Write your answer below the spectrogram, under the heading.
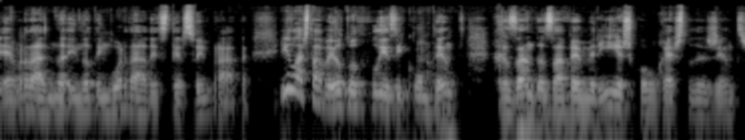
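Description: Speaking with a European Portuguese accent, a man uses a fairly low pitch with ordinary variation at a moderate pace. The recording is very clean, with a silent background. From Portugal. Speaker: theology professor. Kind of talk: casual chat.

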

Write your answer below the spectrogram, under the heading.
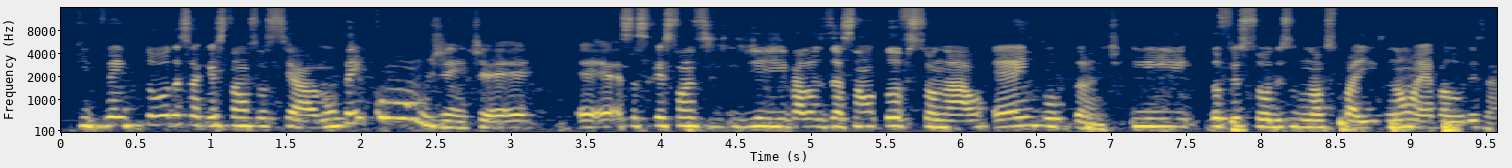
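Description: Over noticeable background noise, a woman with a fairly high pitch keeps a moderate pace, with hardly any pauses and ordinary pitch variation. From Mato Grosso, Brazil. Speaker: school chemistry teacher. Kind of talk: casual chat.

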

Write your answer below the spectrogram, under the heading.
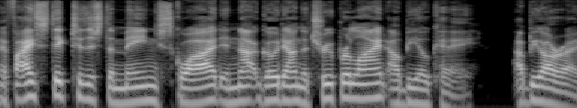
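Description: A man with a normal speaking voice talks at a moderate pace, fairly high for a man, with ordinary pitch variation. The recording is very clean with a silent background, and the sound is dry and close with no echo. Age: 30. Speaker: podcast host. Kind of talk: casual chat; scripted outro.

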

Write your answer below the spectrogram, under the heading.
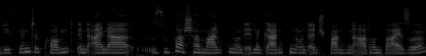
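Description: A woman's bright, sharp voice with fairly even intonation at a rather brisk pace, in a very clean recording with a silent background. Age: 30s. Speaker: video game journalist and host. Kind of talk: casual chat.

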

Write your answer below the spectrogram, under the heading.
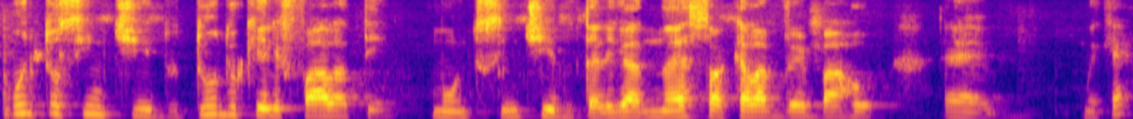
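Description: At a fairly quick pace, a man uses an ordinary speaking voice, fairly high in pitch with ordinary pitch variation and big swings in loudness. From Poá, greater São Paulo, Brazil. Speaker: rapper, former hardcore musician. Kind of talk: casual chat.

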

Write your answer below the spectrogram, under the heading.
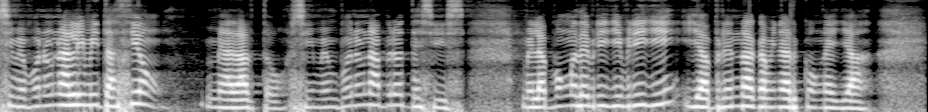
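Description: Hers is an ordinary speaking voice, fairly high for a woman, moving at a moderate pace with fairly even intonation. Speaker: paralympic athlete and speaker. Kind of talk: live talk.

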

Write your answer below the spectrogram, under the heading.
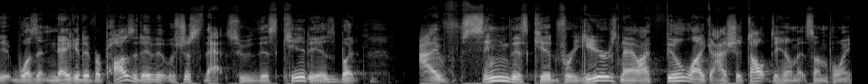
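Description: A man's plain, everyday voice with an American accent, fairly low in pitch, with ordinary pitch variation. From Georgia, US. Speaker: podcast host. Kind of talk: casual chat. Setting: same room as co-host.

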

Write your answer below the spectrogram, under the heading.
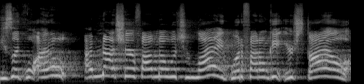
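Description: A woman uses a raised, projected voice over noticeable background noise. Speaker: podcast co-host. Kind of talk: casual chat.

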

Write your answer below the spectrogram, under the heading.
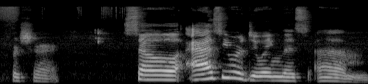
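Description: Lively intonation runs through this woman's speech, delivered with an American accent. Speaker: podcast host. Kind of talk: casual interview conversation. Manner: animated.

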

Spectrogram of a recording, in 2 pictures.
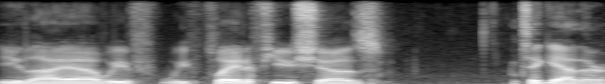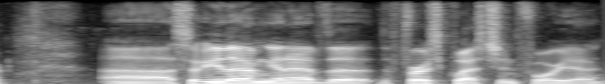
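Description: A man with an unremarkable speaking voice talks at a fairly quick pace, medium pitch, and ordinary pitch variation. The recording is very clean, with a silent background. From Pennsylvania. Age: 30s. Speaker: podcast host and musician. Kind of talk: casual interview chat. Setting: home studio with guest on couch.

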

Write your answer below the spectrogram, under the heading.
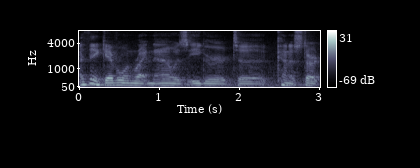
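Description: This man has a plain, everyday voice, fairly low in pitch, with an American accent, fairly even intonation and a moderate pace. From Southern Ohio. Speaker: singer, musician.

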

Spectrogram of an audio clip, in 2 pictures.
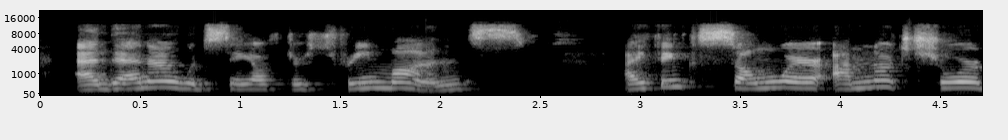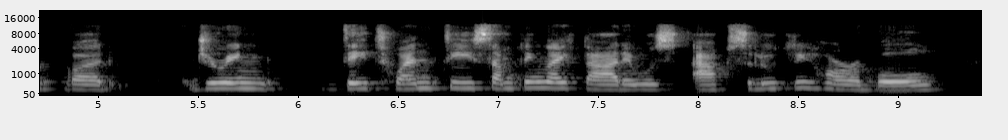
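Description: This woman speaks at a moderate pace with a Swedish accent, her pitch fairly high. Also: ordinary pitch variation. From Sweden, Gothenburg. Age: 30s. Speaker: author. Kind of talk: interview.

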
